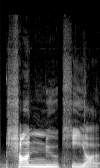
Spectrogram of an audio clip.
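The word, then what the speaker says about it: hanukkiah: Shanukia is how Doc says it's supposed to be pronounced.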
